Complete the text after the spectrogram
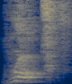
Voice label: Attack, Soldier Male; Sinecure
